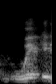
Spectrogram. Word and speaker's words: Wykid: It's so Wykid is WYKID, like kid.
